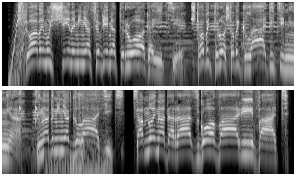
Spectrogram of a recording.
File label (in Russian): govorit telefon sekretarsha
